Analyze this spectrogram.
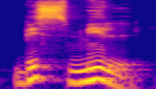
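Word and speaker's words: بسم الله: This lam, we don't pronounce it. Pay attention. We say mil, mil, mil. This is, we don't pronounce this lam.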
